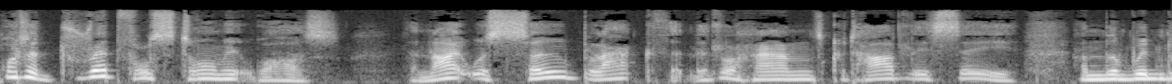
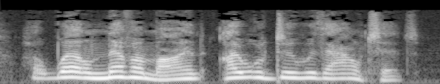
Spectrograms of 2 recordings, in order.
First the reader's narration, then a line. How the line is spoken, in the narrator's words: cried little Hans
